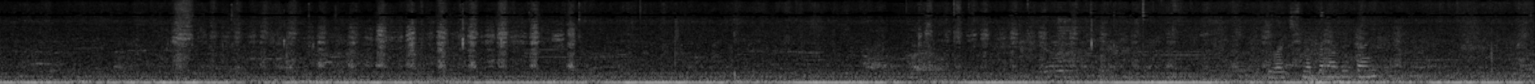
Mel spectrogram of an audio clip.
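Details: Shih Tzu dog Lacey, who loves the smells at PetSmart and enjoys her treats, pants in a quick, uneven breathy rhythm of soft rasping huffs for about fifteen seconds, under a low background hum and occasional speech.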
